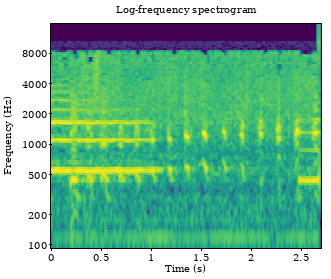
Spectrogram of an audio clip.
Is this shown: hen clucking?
yes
